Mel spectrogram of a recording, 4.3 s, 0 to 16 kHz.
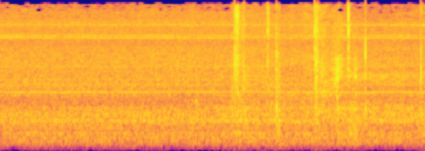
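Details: Steady airy rush with faint even whine and light ticks from a newly installed replacement blower motor in a 1997 GMC Safari van, fitted mid A/C recharge after the old one malfunctioned; runs smoothly, healthy.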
